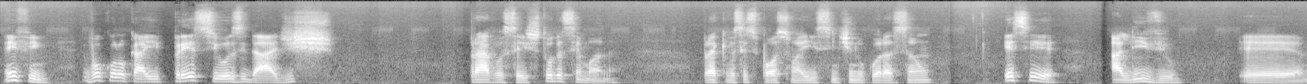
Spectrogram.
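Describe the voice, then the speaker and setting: A man's voice: fairly low pitch, animated, takes it slowly, a little mellow. A man with a Brazilian accent hosting an informal educational video as a psychologist, talking conversationally and directly to viewers. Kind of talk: informal talk to camera about emotions.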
